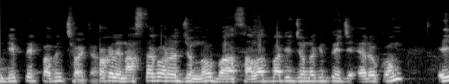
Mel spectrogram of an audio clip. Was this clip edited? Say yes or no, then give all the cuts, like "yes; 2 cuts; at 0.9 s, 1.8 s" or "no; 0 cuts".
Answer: yes; 1 cut; at 1.0 s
